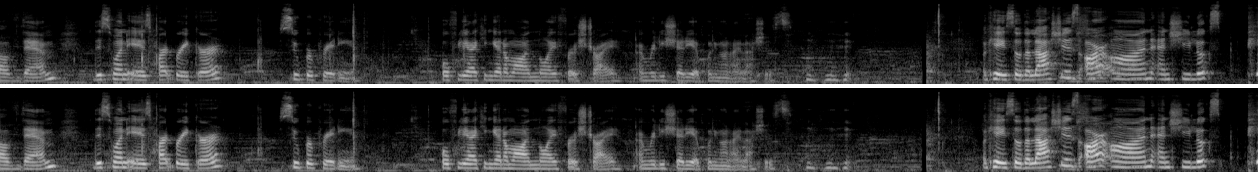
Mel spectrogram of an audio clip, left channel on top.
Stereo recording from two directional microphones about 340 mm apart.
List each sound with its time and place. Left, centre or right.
0.0 s a woman's voice: centre
8.4 s speech: centre
9.8 s a woman's voice: centre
